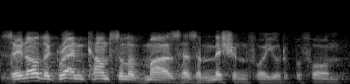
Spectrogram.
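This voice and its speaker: An actor playing a stern, officious Martian council leader in old radio drama style, formal and commanding. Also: male voice, lowish voice, lively intonation, fairly quick, natural voice. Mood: stern, official. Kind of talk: 1950s radio drama acting. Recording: muffled old radio recording.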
